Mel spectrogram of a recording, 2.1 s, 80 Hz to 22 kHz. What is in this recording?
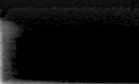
JP Kick 1 full release
Great sounding drums recorded in my home studio.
